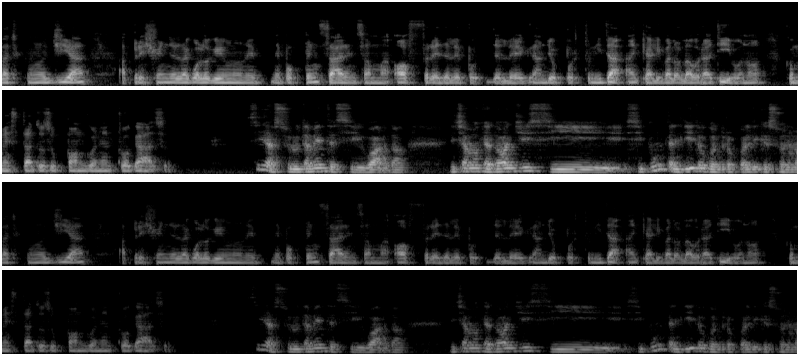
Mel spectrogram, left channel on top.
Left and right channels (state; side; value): quieter; right; 11.4 dB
